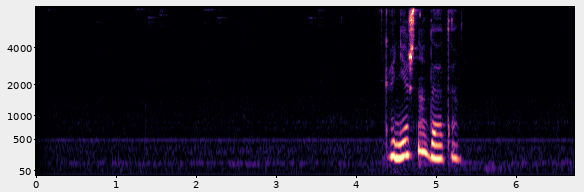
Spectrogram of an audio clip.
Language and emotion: Russian, neutral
